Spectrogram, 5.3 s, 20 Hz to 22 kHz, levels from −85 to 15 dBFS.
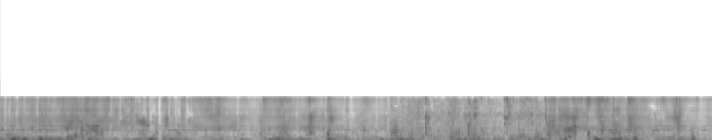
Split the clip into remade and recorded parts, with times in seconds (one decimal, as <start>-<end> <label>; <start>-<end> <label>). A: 0.0-2.9 remade; 2.9-4.1 recorded; 4.1-5.3 remade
